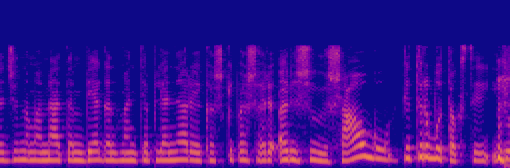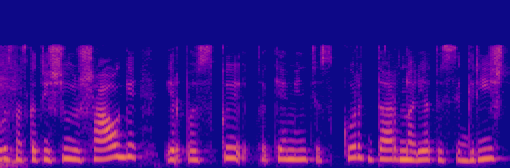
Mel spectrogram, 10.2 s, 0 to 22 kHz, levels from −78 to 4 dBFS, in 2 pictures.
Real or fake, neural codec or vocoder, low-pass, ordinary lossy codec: real; none; 7.2 kHz; MP3, 64 kbps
